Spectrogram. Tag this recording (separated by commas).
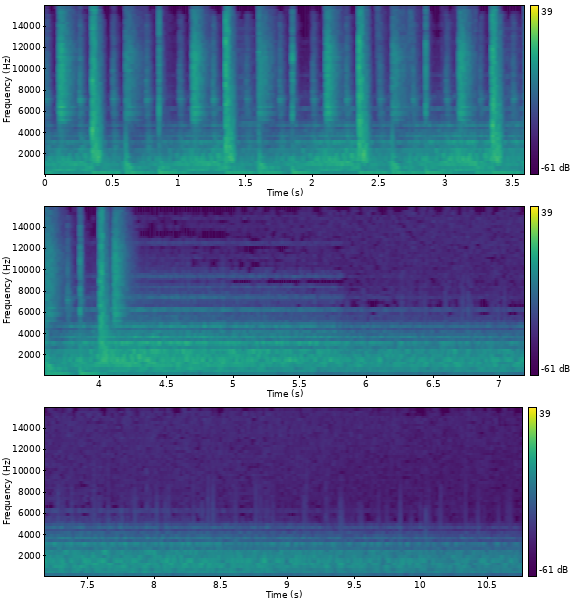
Music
